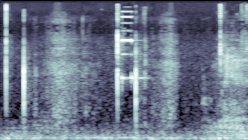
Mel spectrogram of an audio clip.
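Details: A few short clicks and brief electronic beeps as keys are pressed while programming a CADD pump in PCA mode during a demonstration; infusion pump keypad beeps.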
